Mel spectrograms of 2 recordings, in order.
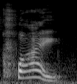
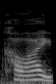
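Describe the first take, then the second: First: The word is squeezed into kwai, like river Kwai. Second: The word is said in full as kawaii. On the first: The speaker calls it wrong. "like like bridge over the river Kwai" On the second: The speaker calls it right. "I'm pretty sure it's kawaii"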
